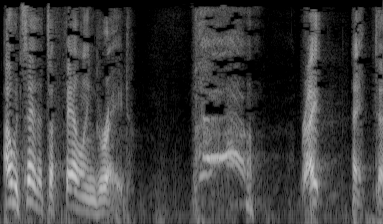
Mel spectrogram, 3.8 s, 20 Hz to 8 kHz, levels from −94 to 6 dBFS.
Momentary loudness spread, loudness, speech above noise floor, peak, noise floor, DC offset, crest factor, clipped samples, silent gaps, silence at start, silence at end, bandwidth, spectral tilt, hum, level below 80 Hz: 15 LU; -26 LUFS; 36 dB; -6 dBFS; -59 dBFS; under 0.1%; 20 dB; under 0.1%; none; 0.05 s; 0 s; 8 kHz; -3 dB/octave; none; -58 dBFS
